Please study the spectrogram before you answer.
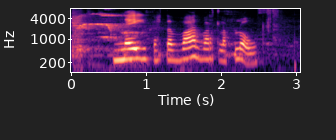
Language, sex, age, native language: Icelandic, female, 9, Icelandic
